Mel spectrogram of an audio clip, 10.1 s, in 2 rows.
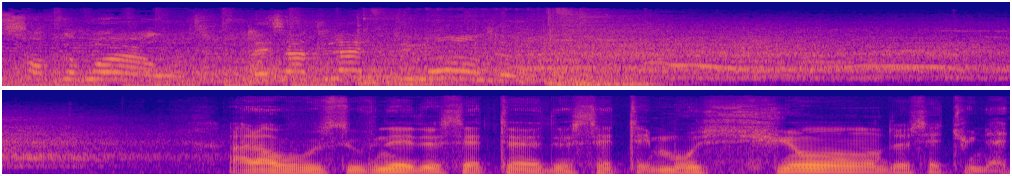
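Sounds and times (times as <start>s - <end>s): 
huge stadium crowd applauding and cheering athletes: 0.0s - 6.2s
speech: 0.3s - 3.0s, 6.2s - 10.0s.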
